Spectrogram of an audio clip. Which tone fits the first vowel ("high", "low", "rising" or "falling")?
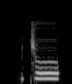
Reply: low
